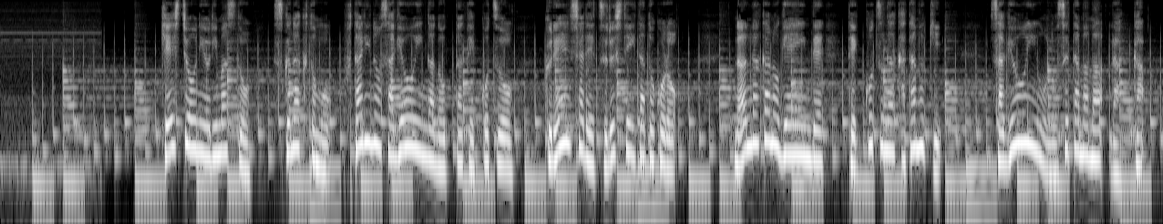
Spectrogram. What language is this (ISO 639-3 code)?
jpn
